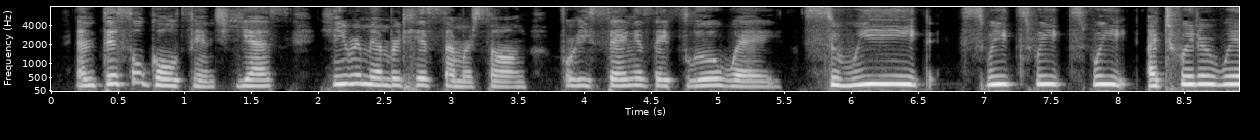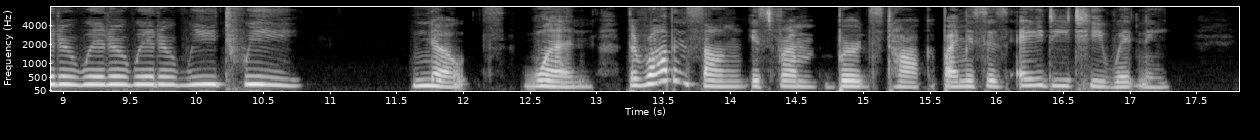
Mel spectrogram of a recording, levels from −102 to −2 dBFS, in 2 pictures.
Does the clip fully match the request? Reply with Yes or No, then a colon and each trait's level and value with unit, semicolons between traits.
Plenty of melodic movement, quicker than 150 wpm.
No: wide, 5.7 semitones; average, 140 wpm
